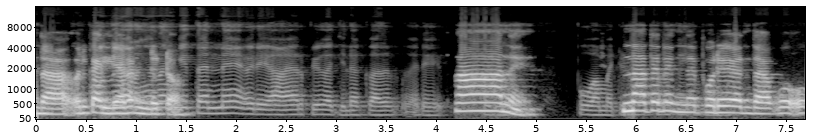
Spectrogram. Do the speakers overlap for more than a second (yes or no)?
no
